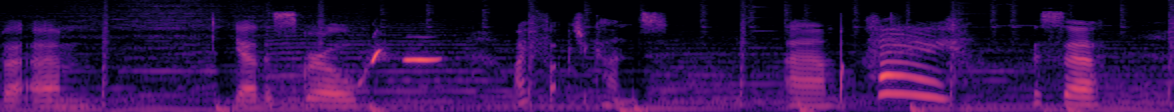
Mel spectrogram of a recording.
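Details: Tourette syndrome in a woman, with vocal tics such as swearing and interjections mid-sentence; Tourette syndrome vocal tics.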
